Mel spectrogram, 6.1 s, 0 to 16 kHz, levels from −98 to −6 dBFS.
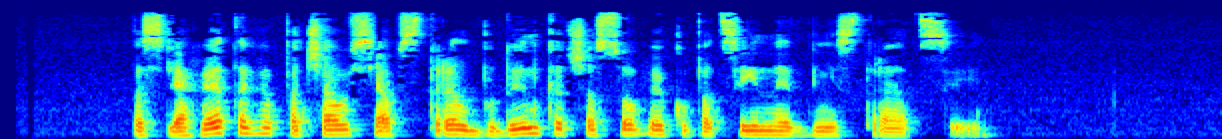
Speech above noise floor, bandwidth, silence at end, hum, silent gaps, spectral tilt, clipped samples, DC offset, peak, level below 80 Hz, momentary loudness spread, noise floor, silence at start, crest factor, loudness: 44 dB; 11.5 kHz; 1.2 s; none; none; -4.5 dB/octave; under 0.1%; under 0.1%; -10 dBFS; -68 dBFS; 7 LU; -72 dBFS; 0.65 s; 20 dB; -28 LUFS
